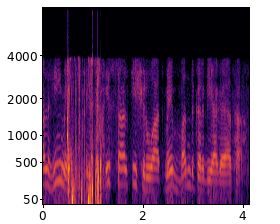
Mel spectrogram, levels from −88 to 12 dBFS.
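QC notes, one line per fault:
Throughout: gain pumping. The gain is pulled down on each loud syllable, a swing of roughly 15 dB, so loud and soft passages sit close together and the speech sounds squashed. The likely cause is input gain set far too high with a fast limiter clamping every peak.
Throughout: GSM full-rate codec. The speech has a buzzy, gravelly roughness. The codec rebuilds the voice from a vocal-tract model excited by sparse, evenly spaced pulses. The line band runs from 250 Hz to 3.7 kHz, which points to a 13 kbps GSM channel.
0.48 to 1.25 s: GSM bit errors. For most of this stretch the speech breaks into squawks, pops and gargling. Corrupted bits reach the decoder and distort the filter, pitch and gain values, so the spectrum bends and the level jumps from frame to frame.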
